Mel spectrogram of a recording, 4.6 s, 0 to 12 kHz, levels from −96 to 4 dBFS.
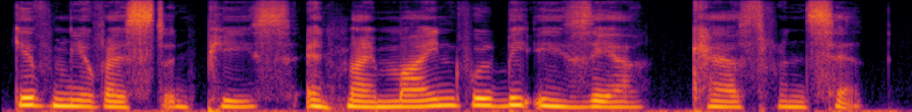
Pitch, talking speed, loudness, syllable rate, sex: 175 Hz, 170 wpm, -18 LUFS, 4.5 syllables/s, female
